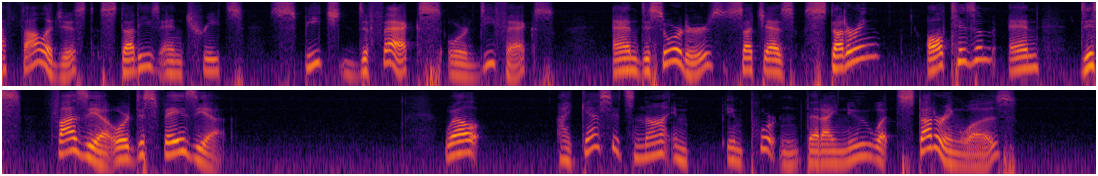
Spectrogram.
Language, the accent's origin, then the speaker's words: English; Philadelphia, Pennsylvania, United States; I'm from Philadelphia, Pennsylvania, United States of America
